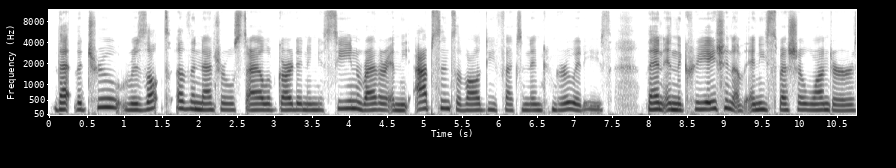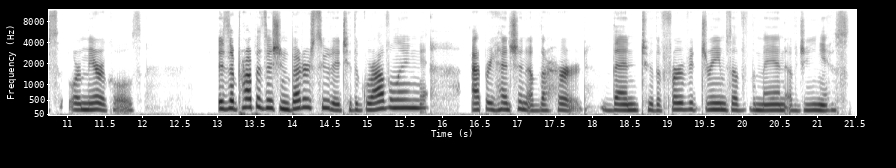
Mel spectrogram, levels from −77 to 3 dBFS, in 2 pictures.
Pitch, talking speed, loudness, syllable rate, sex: 205 Hz, 150 wpm, -18 LUFS, 4.4 syllables/s, female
